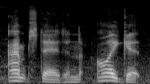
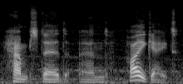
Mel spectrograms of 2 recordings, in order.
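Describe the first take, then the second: First: The h sounds at word starts are dropped. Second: The h sounds at word starts are pronounced. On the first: It marks working-class speech. The speaker calls it wrong. "the working-class staff of the C C E H R for saying" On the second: It marks proper, genteel speech. The speaker calls it right. "proper use of the aspirate"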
